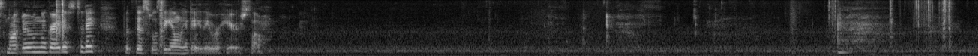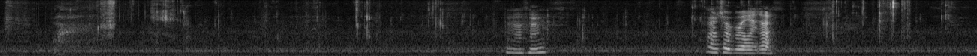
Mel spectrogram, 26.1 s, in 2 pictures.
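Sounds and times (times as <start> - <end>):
steady low hum: 0.0 - 26.0
plastic fork crackling in foil boxes: 11.9 - 12.8, 14.3 - 15.5, 24.1 - 25.3
chewing and biting: 14.2 - 19.8, 24.0 - 25.8.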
